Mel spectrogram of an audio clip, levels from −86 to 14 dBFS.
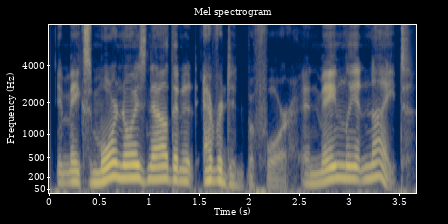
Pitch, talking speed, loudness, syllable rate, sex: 140 Hz, 210 wpm, -15 LUFS, 5.9 syllables/s, male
